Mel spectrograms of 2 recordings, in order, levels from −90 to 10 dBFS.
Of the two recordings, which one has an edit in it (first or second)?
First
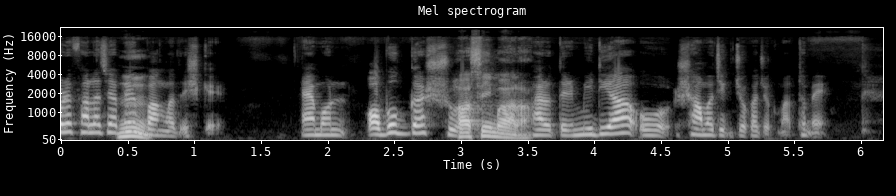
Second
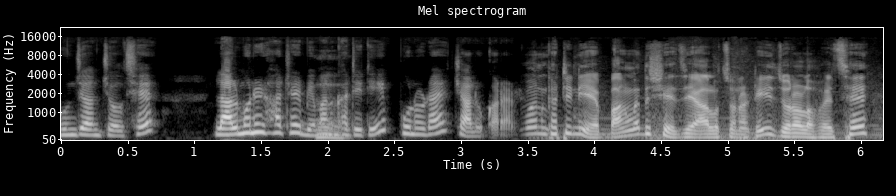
second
